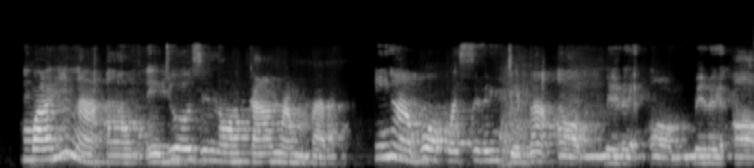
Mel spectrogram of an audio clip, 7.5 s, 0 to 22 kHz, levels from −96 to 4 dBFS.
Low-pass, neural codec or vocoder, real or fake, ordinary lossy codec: 7.2 kHz; codec, 16 kHz, 4 kbps, X-Codec, HuBERT features, trained on balanced general audio; fake; none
